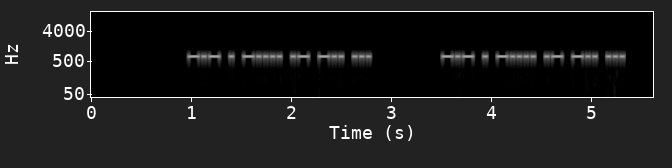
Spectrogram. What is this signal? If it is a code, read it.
Morse code, heard as a keyed tone, about 36 wpm, 700 Hz. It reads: KE6ADS KE6ADS
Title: USA Call Signs - 6 Characters - Repeated 2x - 35wpm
